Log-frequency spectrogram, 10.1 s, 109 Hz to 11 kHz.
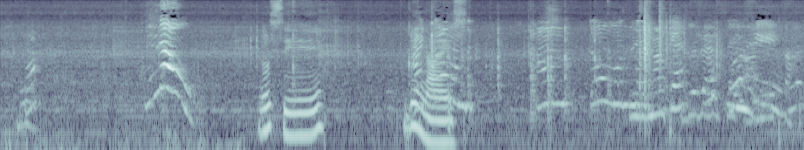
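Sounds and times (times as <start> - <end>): young children chattering: 5.0 - 6.0, 6.6 - 10.0.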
